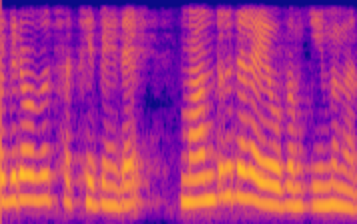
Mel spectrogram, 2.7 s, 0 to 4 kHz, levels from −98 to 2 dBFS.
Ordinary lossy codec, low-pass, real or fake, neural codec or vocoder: none; 3.6 kHz; fake; codec, 16 kHz, 0.5 kbps, FunCodec, trained on LibriTTS, 25 frames a second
